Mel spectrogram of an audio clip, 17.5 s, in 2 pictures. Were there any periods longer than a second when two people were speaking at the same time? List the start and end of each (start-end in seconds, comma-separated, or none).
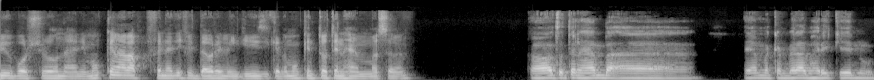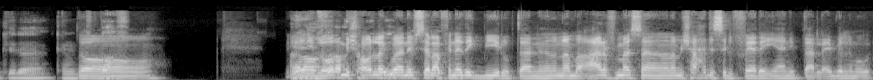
11.7-13.2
